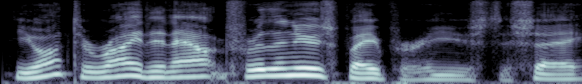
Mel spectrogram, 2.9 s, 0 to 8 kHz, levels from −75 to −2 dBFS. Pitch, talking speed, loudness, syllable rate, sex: 160 Hz, 270 wpm, -16 LUFS, 5.7 syllables/s, male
